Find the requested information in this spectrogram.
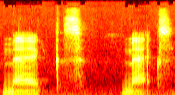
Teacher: جیسے ایکس ہے، میکس میں ایکس ایک الفابیٹ ہے لیکن یہ ساؤنڈز 2 پروڈیوس کر رہا ہے، ک اور س، میکس، میکس.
